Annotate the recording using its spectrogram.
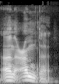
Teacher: انعمت جو ہے یہاں ہمیں اظہار نکالنا ہے یعنی نون کے بعد حروف اظہار ہے تو ہمیں کیا پڑھنا ہے ناک سے نہیں نکالنا ہے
